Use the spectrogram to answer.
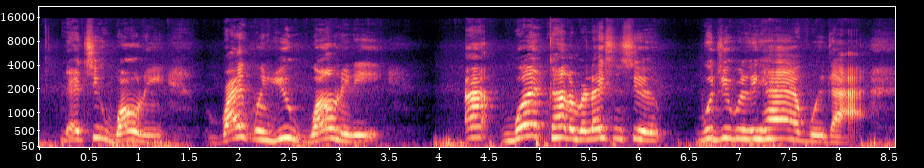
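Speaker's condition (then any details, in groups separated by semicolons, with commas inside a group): Cerebral palsy, spastic; now talking and breathing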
